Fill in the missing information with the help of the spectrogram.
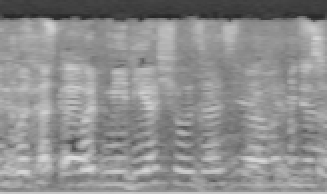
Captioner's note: laughter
